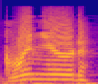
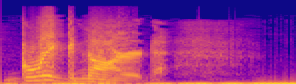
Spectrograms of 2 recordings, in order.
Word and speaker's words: Grignard: And yes, that is pronounced Grignard, not Grignard.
